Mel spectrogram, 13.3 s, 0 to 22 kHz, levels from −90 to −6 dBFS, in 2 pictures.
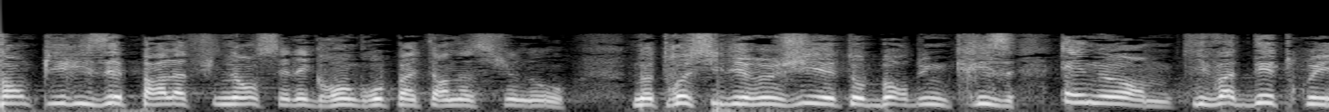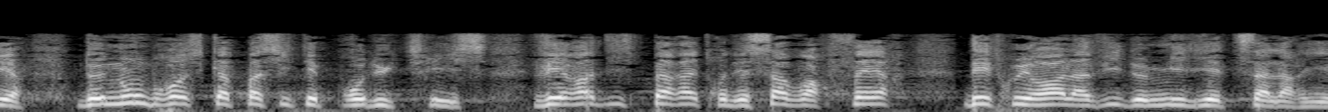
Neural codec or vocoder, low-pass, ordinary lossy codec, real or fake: vocoder, 44.1 kHz, 128 mel bands every 256 samples, BigVGAN v2; 7.2 kHz; none; fake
